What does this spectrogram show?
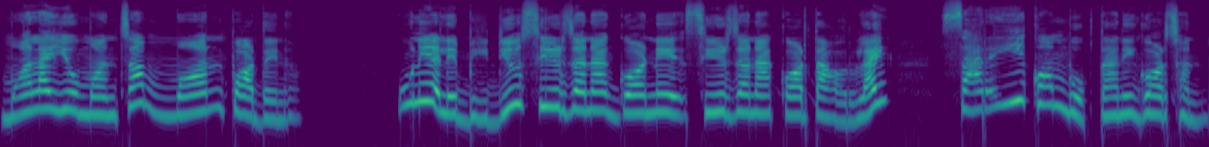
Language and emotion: Nepali, disgusted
